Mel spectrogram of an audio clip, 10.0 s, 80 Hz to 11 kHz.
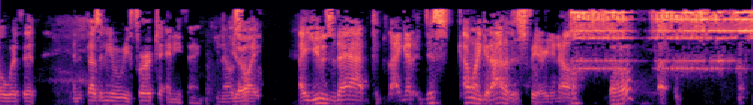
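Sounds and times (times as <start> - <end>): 
speech: 0.1 - 9.2, 9.8 - 10.0
telephone ringing with a bright electronic trill: 7.6 - 10.0.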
